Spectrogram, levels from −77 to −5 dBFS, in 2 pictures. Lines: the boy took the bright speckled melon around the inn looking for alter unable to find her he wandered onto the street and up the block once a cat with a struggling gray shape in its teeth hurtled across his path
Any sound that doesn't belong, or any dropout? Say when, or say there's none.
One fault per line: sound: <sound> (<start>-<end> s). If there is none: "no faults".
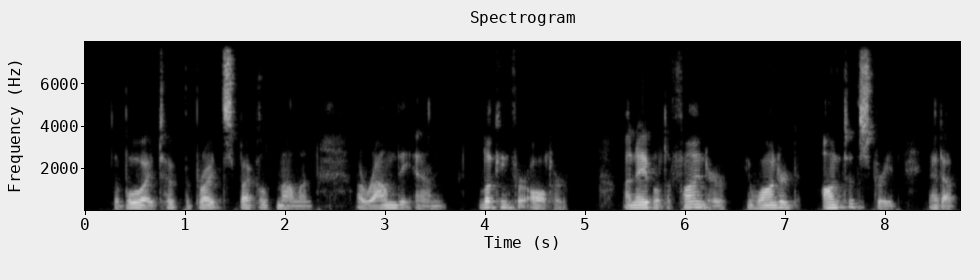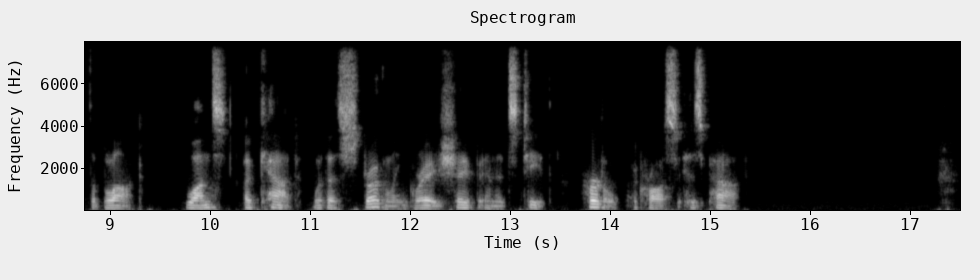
no faults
